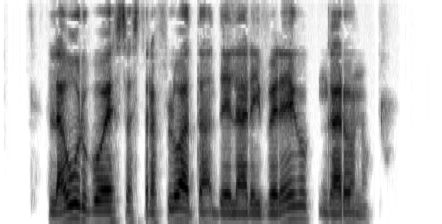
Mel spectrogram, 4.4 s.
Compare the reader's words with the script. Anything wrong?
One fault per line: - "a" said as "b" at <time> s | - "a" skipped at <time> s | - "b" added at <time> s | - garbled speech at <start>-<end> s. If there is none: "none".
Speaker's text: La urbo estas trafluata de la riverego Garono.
none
